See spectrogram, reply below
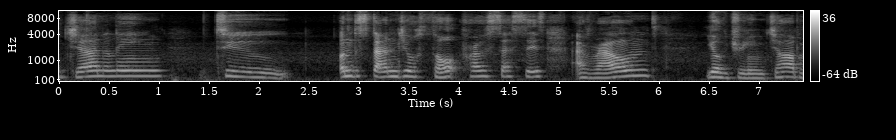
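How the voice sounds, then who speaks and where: A young woman with a cold, chatting casually and laughing often as she gives a tarot reading. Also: a little high. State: has a cold, sniffly. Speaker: tarot reader.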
